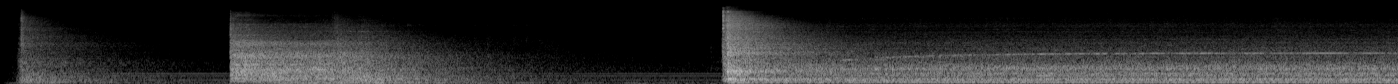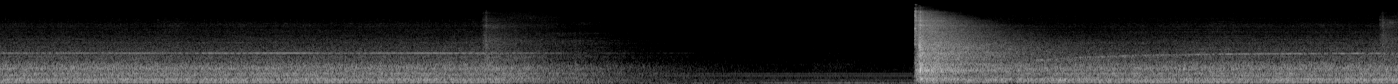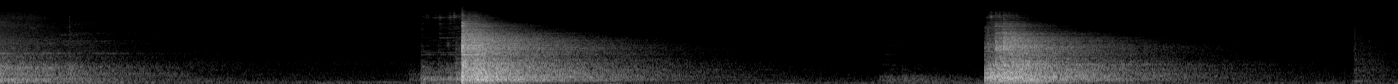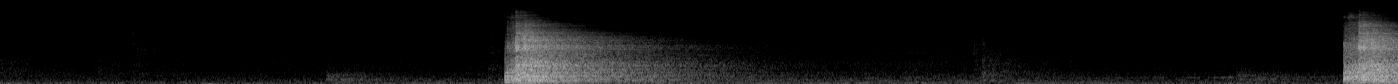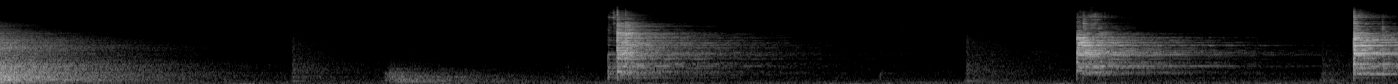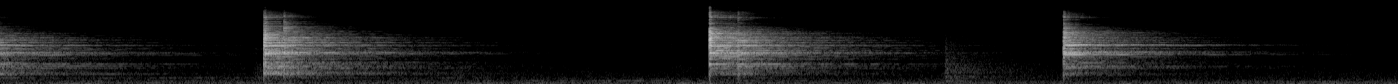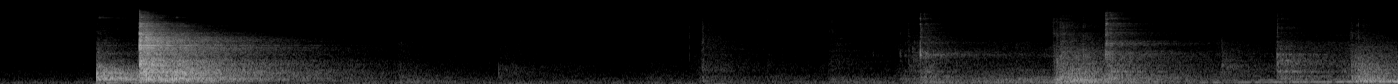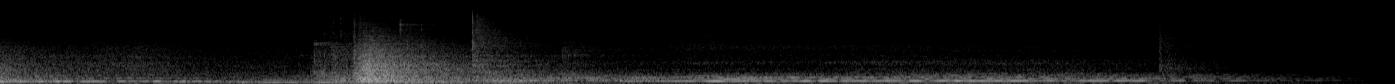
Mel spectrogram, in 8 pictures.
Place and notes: TFR, Rijeka, big-crane
Big crane (5000Kp, 20m of height)in operation.Natural reverb of big space width: 20m; Height:15m; Long: 150m;
recording setup: M/S, (Sony stereo condenser via Sony MD @ 44100KHz 16Bit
